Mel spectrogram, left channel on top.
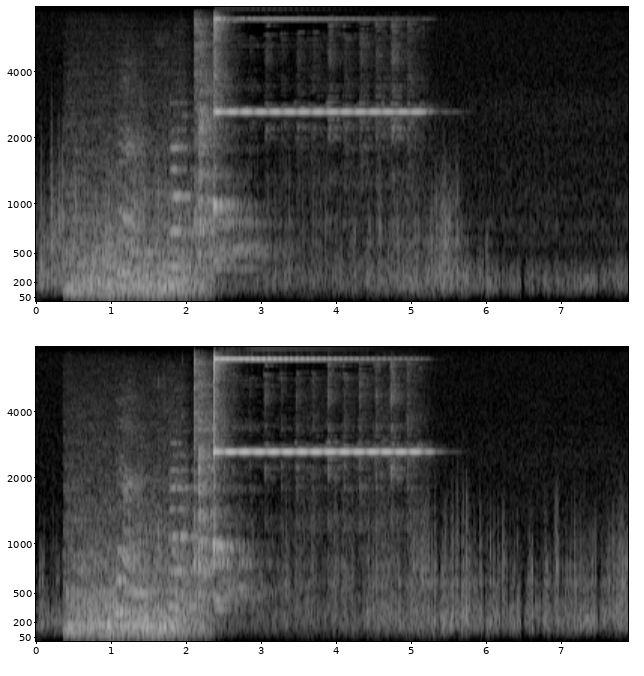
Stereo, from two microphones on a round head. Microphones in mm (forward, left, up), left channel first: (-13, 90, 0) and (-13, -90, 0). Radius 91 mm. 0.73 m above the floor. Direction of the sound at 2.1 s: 70° right (ahead or behind).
